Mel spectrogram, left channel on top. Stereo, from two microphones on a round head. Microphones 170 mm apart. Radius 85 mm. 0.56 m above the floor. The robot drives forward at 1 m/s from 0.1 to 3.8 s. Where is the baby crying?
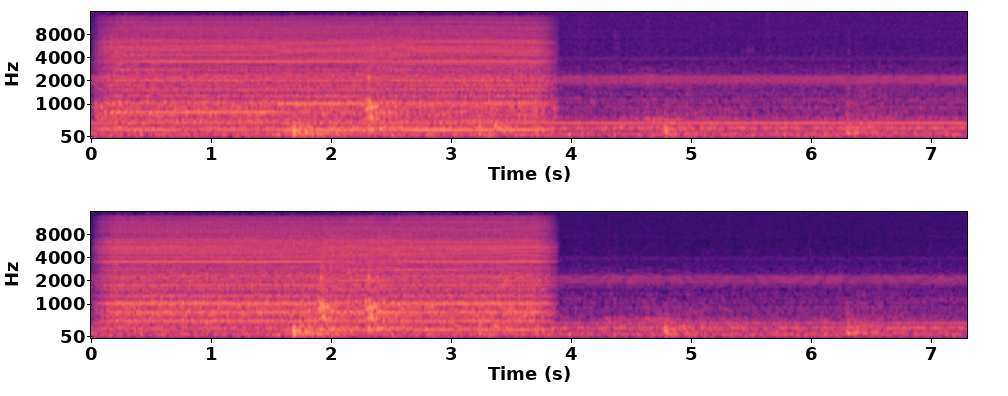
I don't hear a baby crying.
